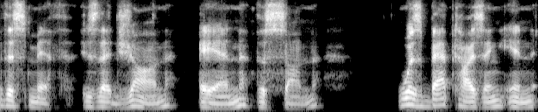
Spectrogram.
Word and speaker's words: Aen: In this myth, John, Aen, spelled A-E-N, E-I-O-N, and A-I-N, three forms of the word and all pronounced Ain, represents the redeemed and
